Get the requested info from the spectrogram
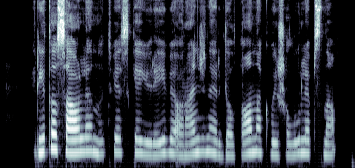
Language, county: Lithuanian, Vilnius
